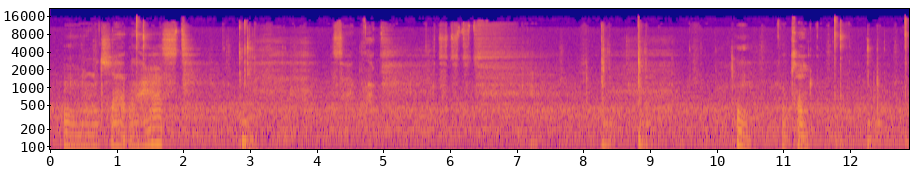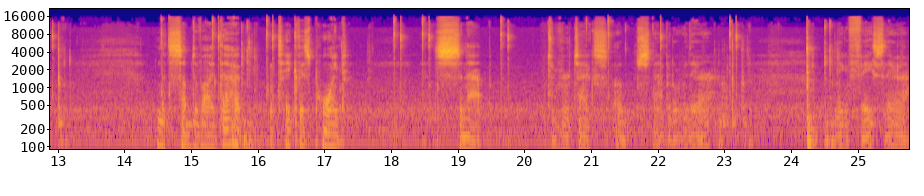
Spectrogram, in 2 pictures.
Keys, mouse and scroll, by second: 3.0 alt+a, 3.3-4.1 scroll down 2, 5.3-6.1 scroll down 4, 6.7-7.2 scroll down 2, 7.2-7.8 scroll up 7, 8.3 Tab, 8.8 Tab, 11.8 click, 12.8 shift+click, 14.6 right click, 15.9 alt+a, 16.1 click, 18.1 click, 21.3 click, 23.1 shift+click, 24.3 f, 24.6 alt+a.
